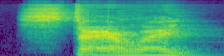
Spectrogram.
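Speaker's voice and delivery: put-on menacing drunken shout; threatening. A narrator's reading. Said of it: "he hissed".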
